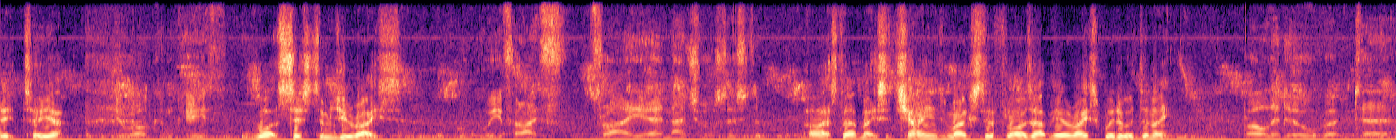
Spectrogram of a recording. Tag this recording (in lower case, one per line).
bird
coo
speech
